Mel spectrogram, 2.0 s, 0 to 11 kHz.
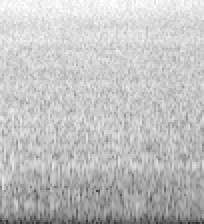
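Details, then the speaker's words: All American pressure canner after processing chicken stock jars for 25 minutes, heat off and gauge back at zero, with the weight removed: a steady, even high-pitched hiss of steam venting the remaining pressure; normal. "and it's releasing the rest of the pressure in the caner"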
